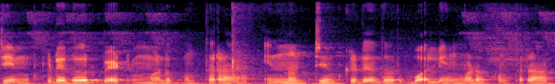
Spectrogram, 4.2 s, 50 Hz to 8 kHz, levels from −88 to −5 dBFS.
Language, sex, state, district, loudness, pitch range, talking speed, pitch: Kannada, male, Karnataka, Belgaum, -21 LUFS, 115-120 Hz, 160 wpm, 120 Hz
